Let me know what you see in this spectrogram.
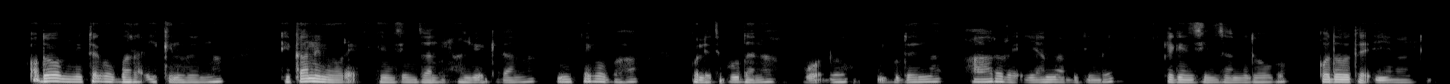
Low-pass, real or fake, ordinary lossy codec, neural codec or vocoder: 7.2 kHz; fake; AAC, 32 kbps; codec, 16 kHz, 4 kbps, X-Codec, HuBERT features, trained on balanced general audio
